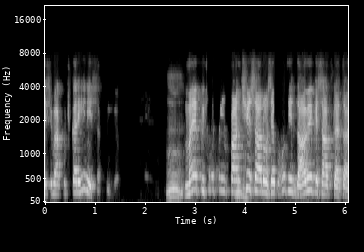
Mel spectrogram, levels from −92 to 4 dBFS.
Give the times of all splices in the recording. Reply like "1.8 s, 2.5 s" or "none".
none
